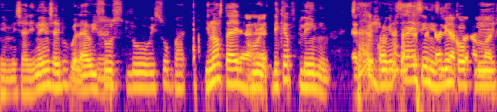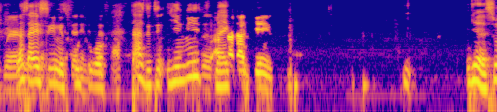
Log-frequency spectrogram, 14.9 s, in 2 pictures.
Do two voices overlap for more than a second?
Yes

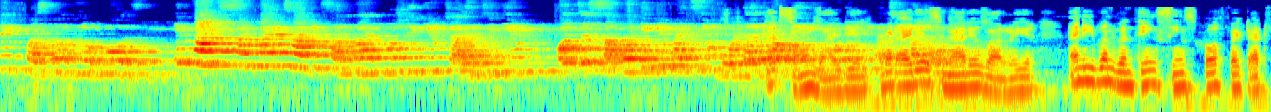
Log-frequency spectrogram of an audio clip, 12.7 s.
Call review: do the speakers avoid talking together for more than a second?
No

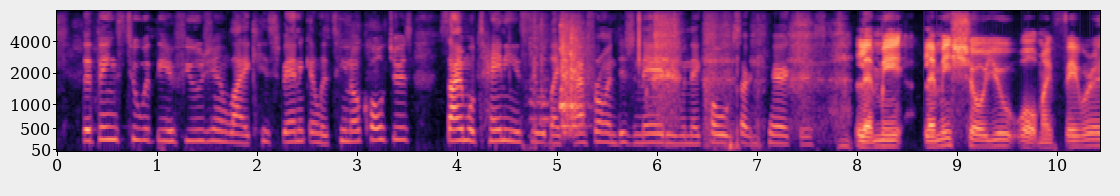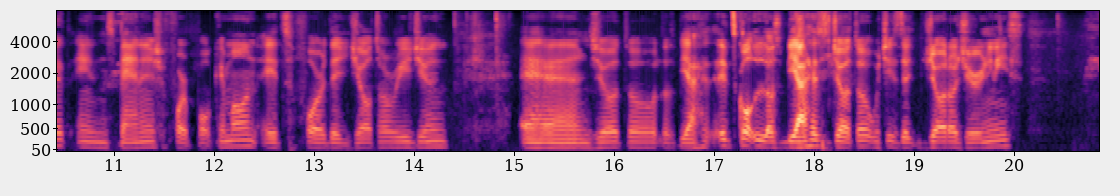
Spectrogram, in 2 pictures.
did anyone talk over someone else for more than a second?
No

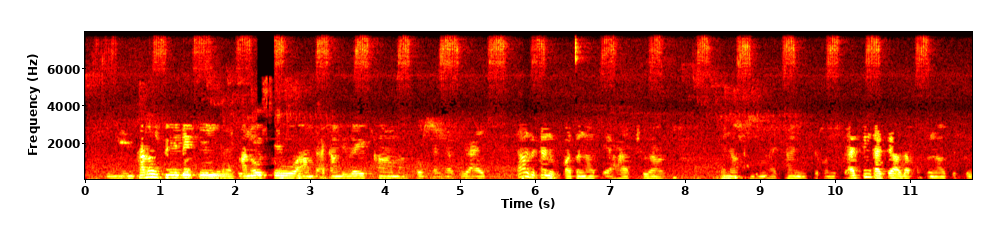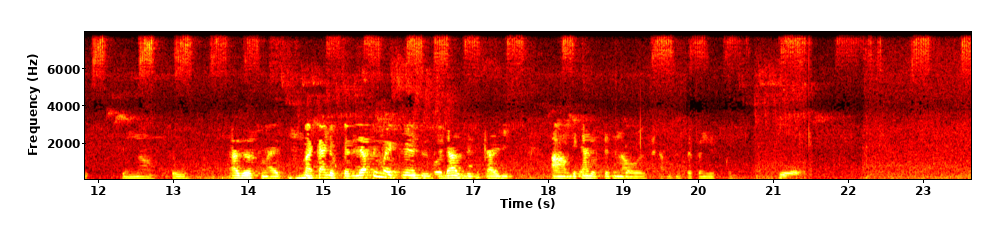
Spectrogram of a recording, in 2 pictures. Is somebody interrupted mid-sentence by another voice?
Yes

